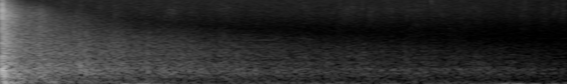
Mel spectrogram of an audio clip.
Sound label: firework pop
